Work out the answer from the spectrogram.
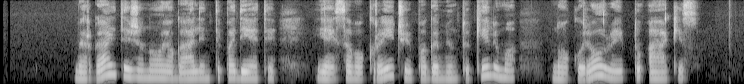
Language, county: Lithuanian, Kaunas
